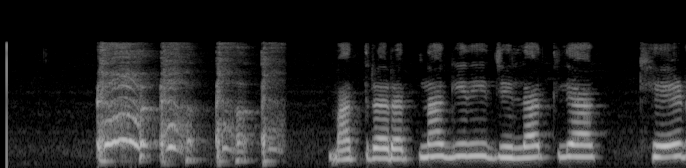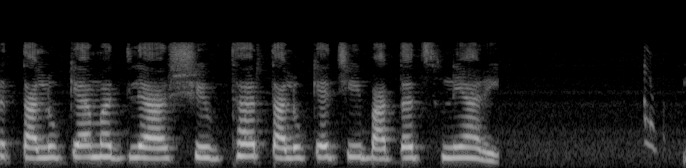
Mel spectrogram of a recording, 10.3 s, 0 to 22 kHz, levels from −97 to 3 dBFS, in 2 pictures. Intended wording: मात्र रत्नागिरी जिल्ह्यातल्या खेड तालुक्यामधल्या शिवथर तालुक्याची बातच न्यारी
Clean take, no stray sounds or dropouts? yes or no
no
